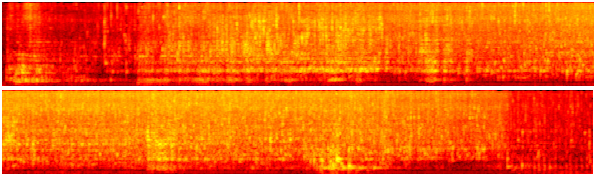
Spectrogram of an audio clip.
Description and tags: Bathroom Toilet
flush, toilet, wc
